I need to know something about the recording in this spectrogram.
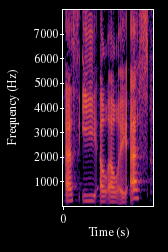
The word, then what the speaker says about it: Sellas: And then the last name is Sellas.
